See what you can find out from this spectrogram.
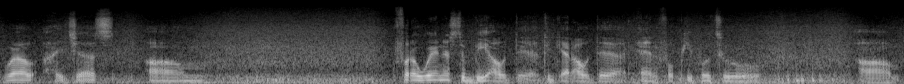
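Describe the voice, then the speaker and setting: A man being interviewed as a play's director, talking casually. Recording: steady background hiss and rumble.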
